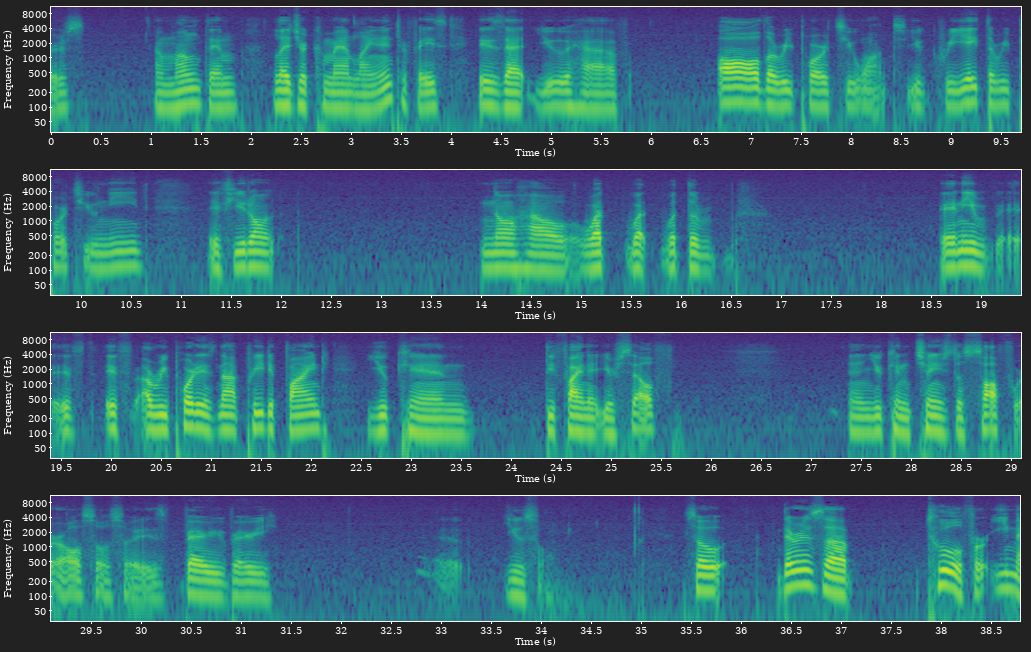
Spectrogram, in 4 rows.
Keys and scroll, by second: 0.0-2.6 typing, 2.7 Return, 3.9 a, 4.2 Tab, 4.7 Tab, 5.9 alt+q, 7.2 ctrl+x, 7.9 o, 8.8 Down, 8.9 Down, 9.0-9.9 Down, 10.2 Down, 10.9 Down, 11.9 ctrl+x, 12.1 o, 14.0 ctrl+c, 14.1 ctrl+a, 14.8-15.7 typing, 20.1-24.7 typing, 25.6 Return, 25.9 Tab, 27.2 shift+e, 27.4 Tab, 27.8 Tab, 29.2-38.1 typing, 31.5 Return.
